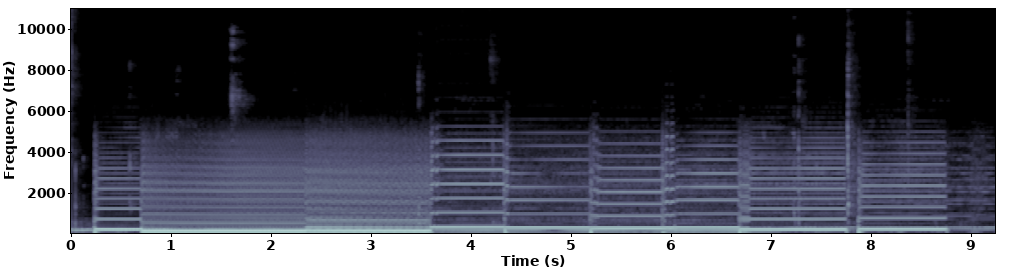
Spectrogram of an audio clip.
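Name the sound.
bass guitar through an amp emulator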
